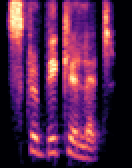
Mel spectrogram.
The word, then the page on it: scrobiculate: Indian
